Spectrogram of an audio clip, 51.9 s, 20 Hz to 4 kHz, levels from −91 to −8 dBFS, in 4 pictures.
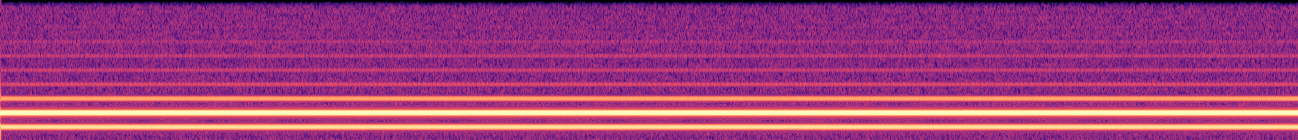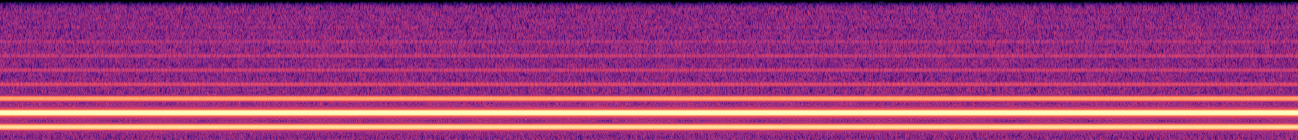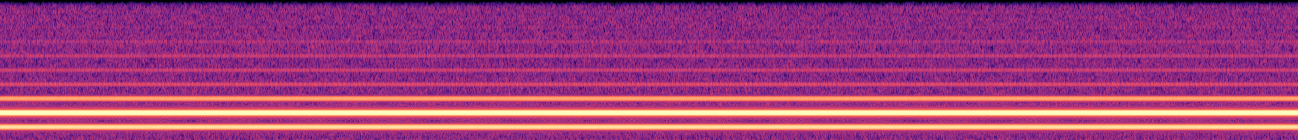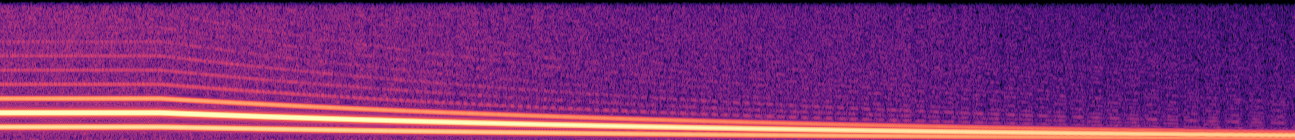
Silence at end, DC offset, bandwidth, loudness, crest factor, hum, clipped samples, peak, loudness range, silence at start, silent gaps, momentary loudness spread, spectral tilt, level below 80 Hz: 0 s; under 0.1%; 4 kHz; -6 LUFS; 6 dB; none; under 0.1%; 0 dBFS; 6 LU; 0 s; none; 7 LU; -10 dB/octave; -52 dBFS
